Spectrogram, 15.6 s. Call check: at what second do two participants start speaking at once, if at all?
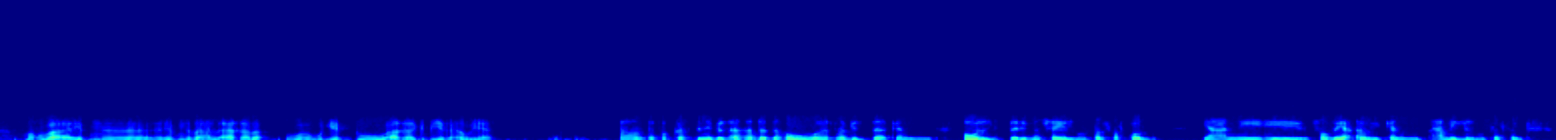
none

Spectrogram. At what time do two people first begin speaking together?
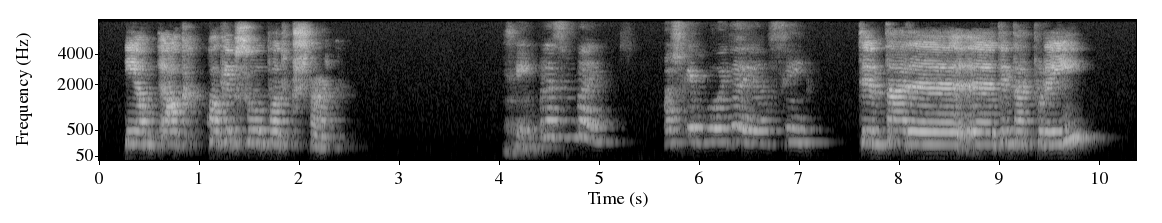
none

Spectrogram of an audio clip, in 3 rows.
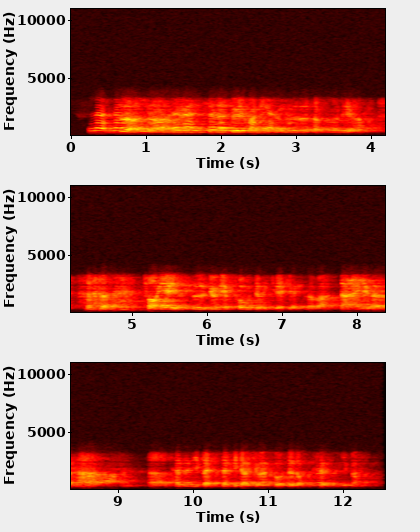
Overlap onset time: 0.6 s

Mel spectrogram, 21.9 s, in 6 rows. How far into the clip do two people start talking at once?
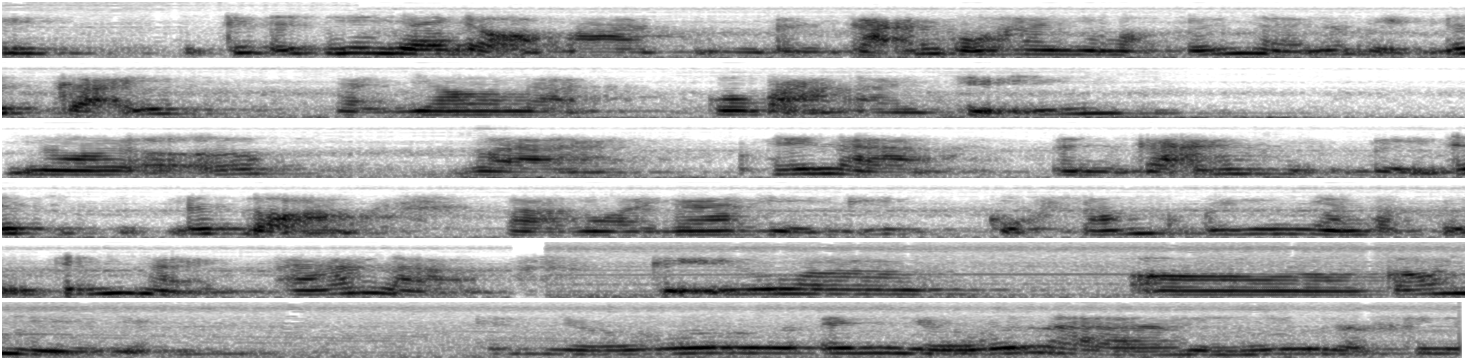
none

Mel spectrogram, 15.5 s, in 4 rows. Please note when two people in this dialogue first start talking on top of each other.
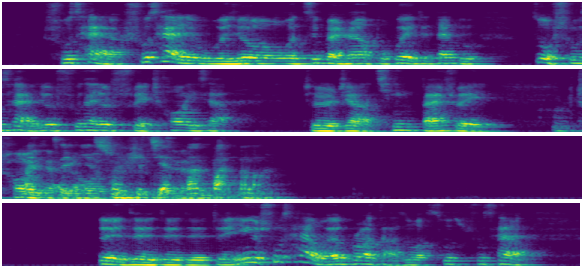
7.8 s

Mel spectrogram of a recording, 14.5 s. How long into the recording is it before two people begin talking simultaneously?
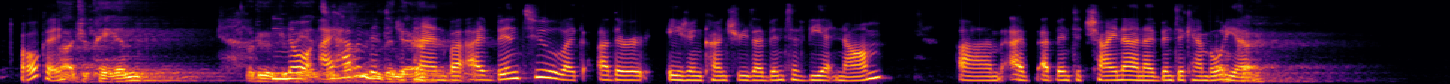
2.7 s

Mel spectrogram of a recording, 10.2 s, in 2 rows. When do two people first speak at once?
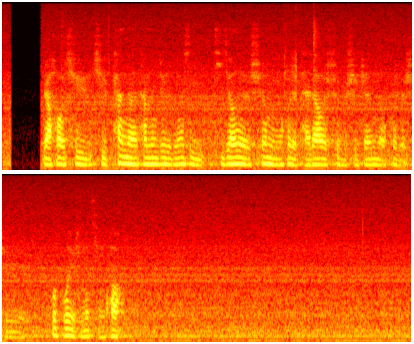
none

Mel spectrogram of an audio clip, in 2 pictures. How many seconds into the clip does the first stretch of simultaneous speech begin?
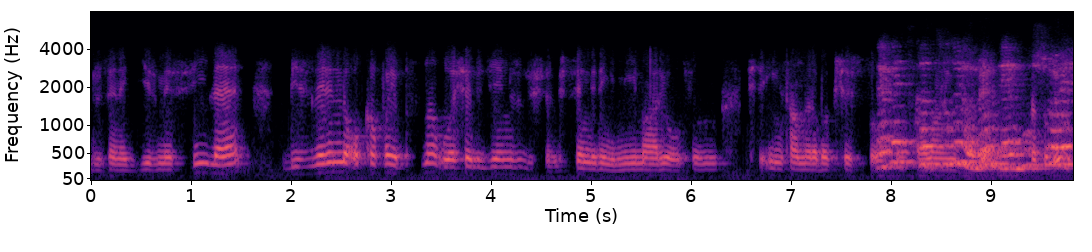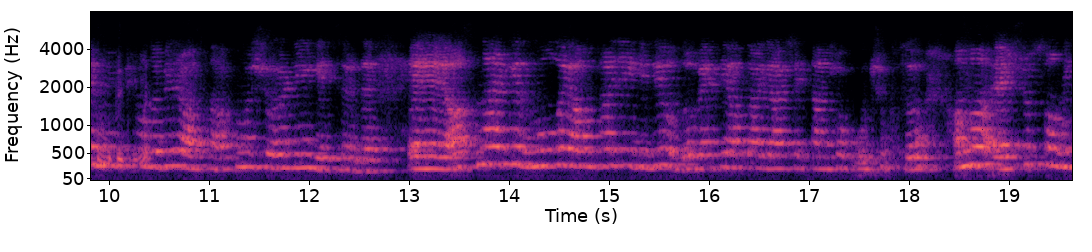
7.8 s

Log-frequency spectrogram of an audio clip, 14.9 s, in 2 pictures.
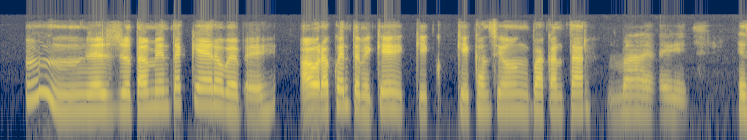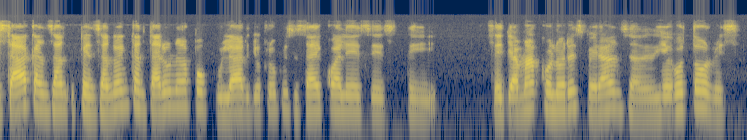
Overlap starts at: none

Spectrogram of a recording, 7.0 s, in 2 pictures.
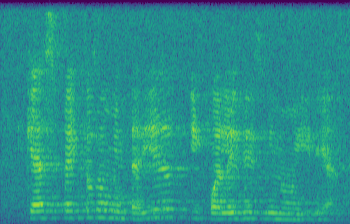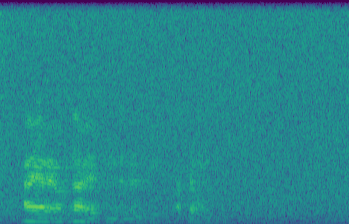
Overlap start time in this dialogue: none

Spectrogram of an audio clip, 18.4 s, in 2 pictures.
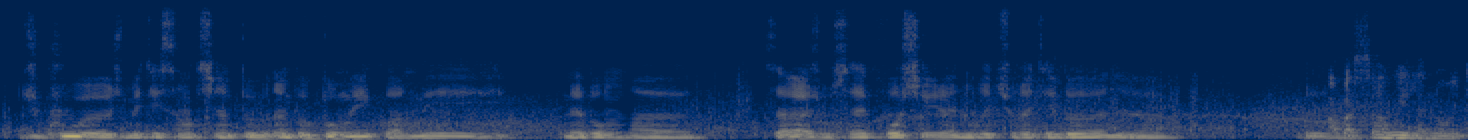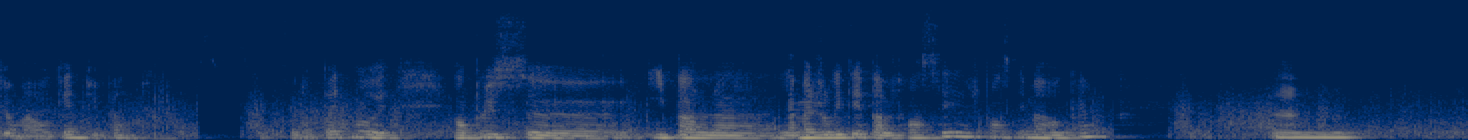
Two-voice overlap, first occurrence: none

